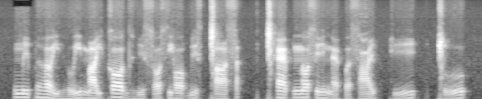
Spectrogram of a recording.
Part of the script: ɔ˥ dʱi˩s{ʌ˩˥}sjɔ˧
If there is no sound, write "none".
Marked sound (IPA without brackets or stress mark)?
ɔ˩˥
